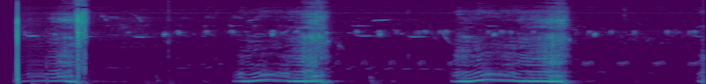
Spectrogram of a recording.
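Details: A lion roaring at close range in Tembe Elephant Park gives deep, rumbling roars, each about a second long, repeated every few seconds.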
